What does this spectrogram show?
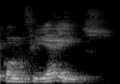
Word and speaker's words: confiéis: No hay otra forma mejor que descartar o darnos cuenta de lo correcto si no pronunciamos. Tienes que pronunciar. Confiéis. Nadie dice confiéis, no. Dice confiéis. Entonces, confiéis. La E lleva fuerza de voz.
